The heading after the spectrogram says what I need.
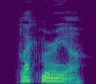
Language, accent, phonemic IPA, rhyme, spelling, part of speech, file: English, Australia, /blæk məˈɹaɪə/, -aɪə, Black Maria, noun, En-au-Black Maria.ogg
- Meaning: A police van for transporting prisoners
